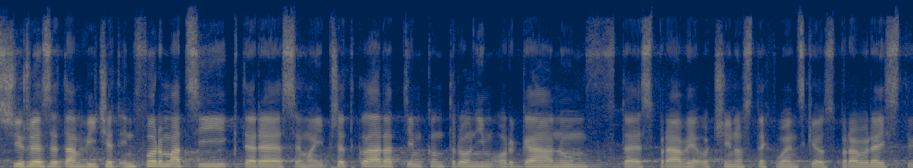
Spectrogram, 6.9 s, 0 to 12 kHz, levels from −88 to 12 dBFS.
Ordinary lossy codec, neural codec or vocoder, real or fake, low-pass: Opus, 32 kbps; none; real; 10.8 kHz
